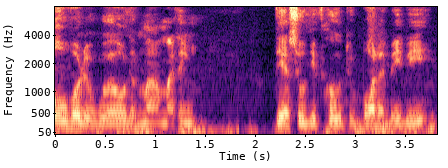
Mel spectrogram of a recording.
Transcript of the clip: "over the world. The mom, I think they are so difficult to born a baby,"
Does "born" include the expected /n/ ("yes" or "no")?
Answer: no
